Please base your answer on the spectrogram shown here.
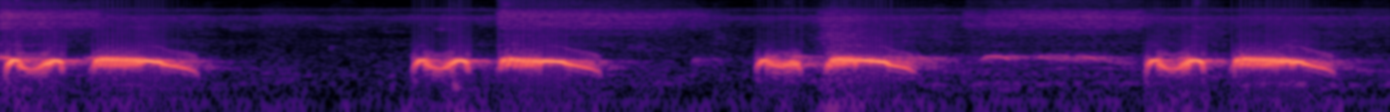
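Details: Luring coo of a spotted dove to make a decoy call back: four soft, low phrases, each opening with a quick wavering note and ending in a longer downward-sliding coo.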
